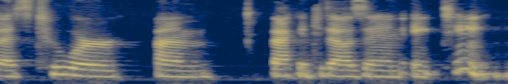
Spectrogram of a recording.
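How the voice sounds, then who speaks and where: A woman with an American accent, medium pitch, a bright, sharp tone, fairly even intonation and a fairly slow pace. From North Carolina, US South. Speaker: singer-songwriter. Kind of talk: interview.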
